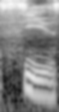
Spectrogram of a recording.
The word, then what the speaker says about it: CSS: And now David, it's pronounced seas, dear boy. Seas, it's Slatechester by the seas. It's not an acronym. It's not a file path.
